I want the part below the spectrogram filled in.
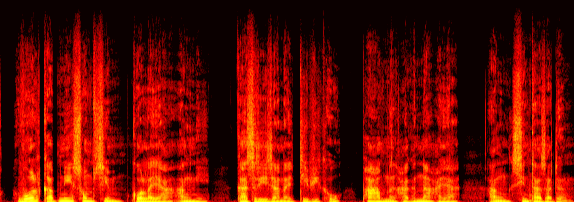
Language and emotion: Bodo, fearful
